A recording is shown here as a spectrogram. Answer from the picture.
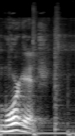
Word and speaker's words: mortgage: Now, this one is tricky because it is not pronounced like the word age. So listen carefully and make sure that you don't mispronounce this one. Mortgage, sabotage, marriage.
